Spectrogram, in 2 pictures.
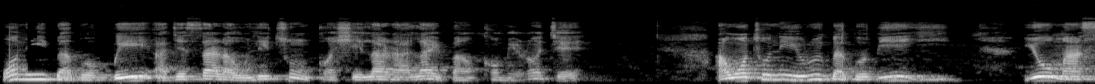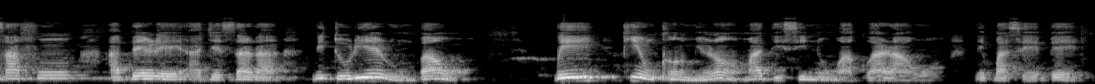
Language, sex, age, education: Yoruba, male, 15-29, tertiary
